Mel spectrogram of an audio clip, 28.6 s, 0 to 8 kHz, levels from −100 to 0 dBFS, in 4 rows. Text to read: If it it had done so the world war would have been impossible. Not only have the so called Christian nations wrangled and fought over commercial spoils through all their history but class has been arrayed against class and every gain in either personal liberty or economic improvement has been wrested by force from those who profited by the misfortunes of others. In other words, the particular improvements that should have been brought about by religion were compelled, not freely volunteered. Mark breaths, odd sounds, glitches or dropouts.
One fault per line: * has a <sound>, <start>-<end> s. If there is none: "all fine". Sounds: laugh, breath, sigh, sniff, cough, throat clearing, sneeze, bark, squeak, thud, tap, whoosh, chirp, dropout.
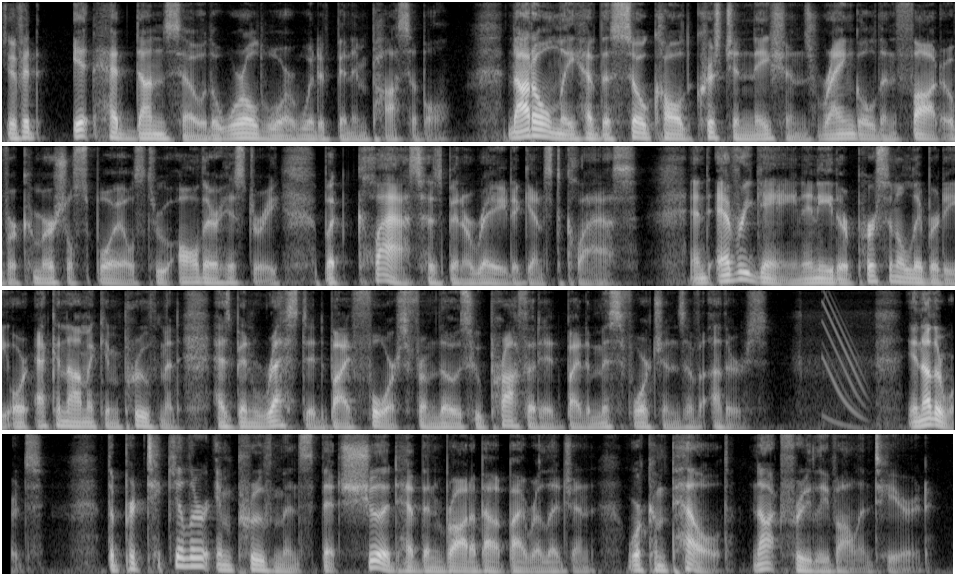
* has a chirp, 20.4-20.8 s
* has a dropout, 21.4-21.5 s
